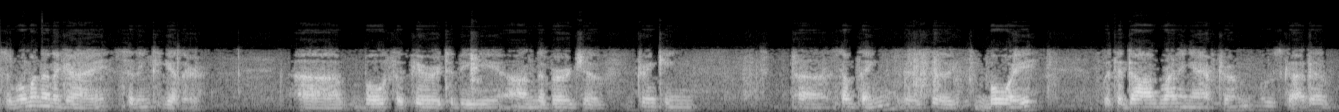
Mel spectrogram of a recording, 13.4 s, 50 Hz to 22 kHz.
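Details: 52-year-old man, two years of gradually worsening cognitive concerns, left anterior temporal lobe involvement; fluent speech with vague words and impaired naming, normal repetition and motor speech; semantic variant primary progressive aphasia.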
